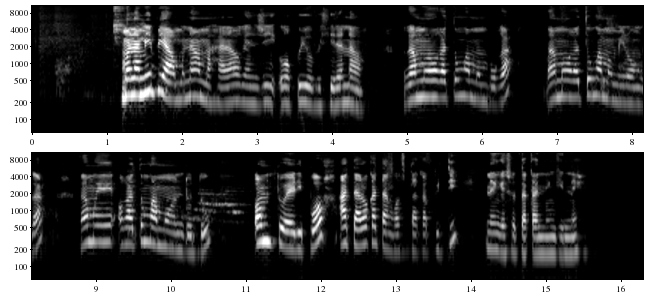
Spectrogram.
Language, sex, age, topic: Oshiwambo, female, 25-35, agriculture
